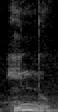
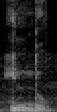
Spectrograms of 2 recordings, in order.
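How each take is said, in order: Both takes have the same delivery.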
